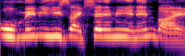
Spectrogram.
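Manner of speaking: high, hyped-up, hopeful voice.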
